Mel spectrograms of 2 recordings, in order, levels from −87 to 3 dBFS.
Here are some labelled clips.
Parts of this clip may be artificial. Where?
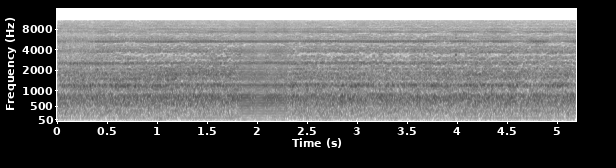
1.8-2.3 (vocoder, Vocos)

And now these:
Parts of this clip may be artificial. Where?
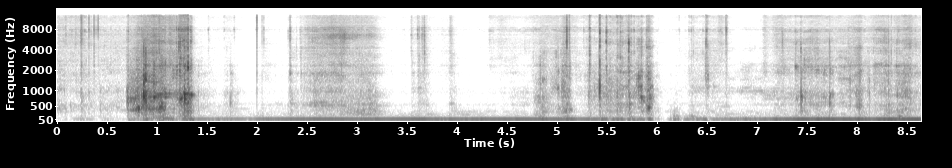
0.0-8.6 (codec, SNAC)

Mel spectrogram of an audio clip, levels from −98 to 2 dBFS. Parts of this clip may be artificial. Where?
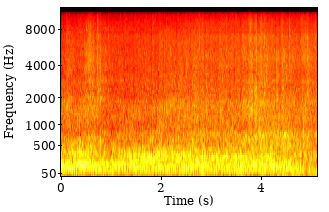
0.7-1.9 (codec, SNAC); 2.7-5.1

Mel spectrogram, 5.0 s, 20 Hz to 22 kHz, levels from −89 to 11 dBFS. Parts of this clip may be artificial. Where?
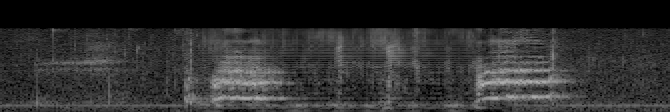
1.5-3.8 (vocoder, BigVGAN v2)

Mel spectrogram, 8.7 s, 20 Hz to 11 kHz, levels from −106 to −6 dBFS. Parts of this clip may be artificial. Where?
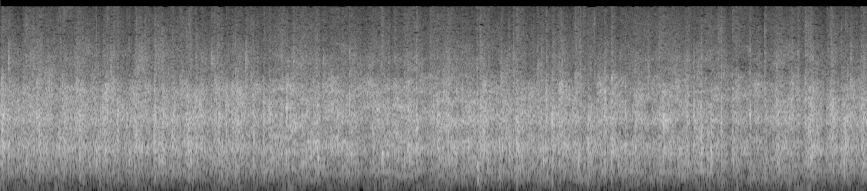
2.7-4.8 (codec, SNAC); 6.2-8.1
